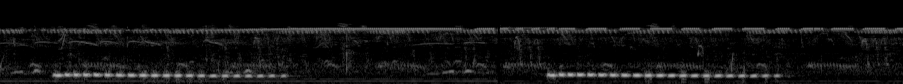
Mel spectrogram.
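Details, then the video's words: Early-morning song of a Burchell's coucal at Pete's Pond, Mashatu Game Reserve, Botswana, January: two low, liquid, bubbling runs of quick hoots, each about two seconds and gently falling in pitch, over a steady shrill insect drone. "Song of the Burchell's Coucal"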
